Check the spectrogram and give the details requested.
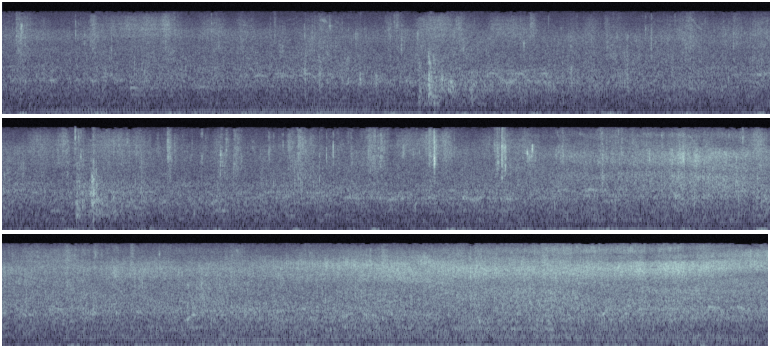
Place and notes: Wintertime in Helsinki, by the end of the nighty day. Some public spaces are transformed into ice hockey stadium. Walking along the street, one can hear the sound of pucks shocking on the wood borders, the comments on the sport radio & the screams of the players reverberated on the buildings around. Snowy environment can also be heard in the footsteps & specific sound of cars & trams rolling by.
